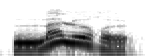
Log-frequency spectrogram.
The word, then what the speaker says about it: malheureux: Malheureux. H doesn't exist, okay, so you get mal, heureux. Final X not pronounced. Malheureux.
